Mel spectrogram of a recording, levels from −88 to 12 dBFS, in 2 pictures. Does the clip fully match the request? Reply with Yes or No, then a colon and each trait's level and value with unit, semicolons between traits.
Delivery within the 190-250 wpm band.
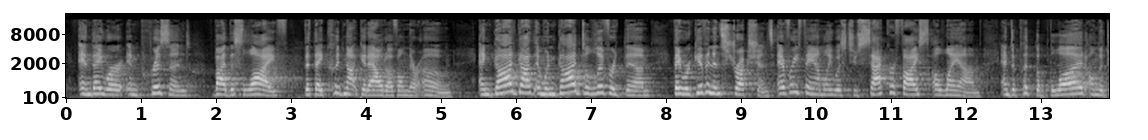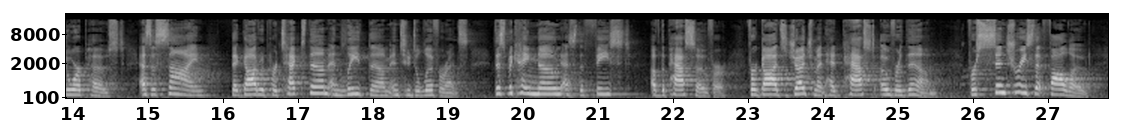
No: average, 165 wpm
